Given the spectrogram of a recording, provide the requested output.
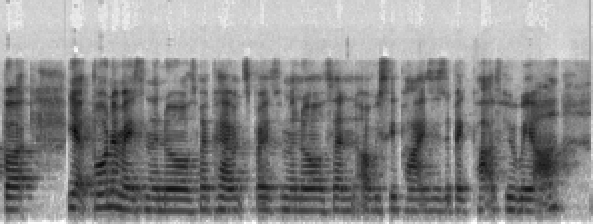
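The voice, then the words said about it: Northern English accent. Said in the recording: “I'm sure you can tell from my accent, I'm very northern, although I've been told that it's residing”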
